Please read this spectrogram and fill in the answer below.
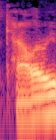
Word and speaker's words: CALERIE: You can go to, it's Calorie, but it's spelt different because, the abbreviation is not, they couldn't find an O in the middle. So it's CALERIE.duke.edu.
